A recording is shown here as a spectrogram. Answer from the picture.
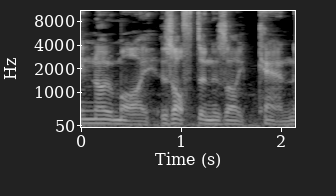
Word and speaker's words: Nomai: My inclination is to say Nome. But it's the AI on the end of it that throws me off. Apparently it's Nomai. So, I'm going to say Nomai as often as I can anyway.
